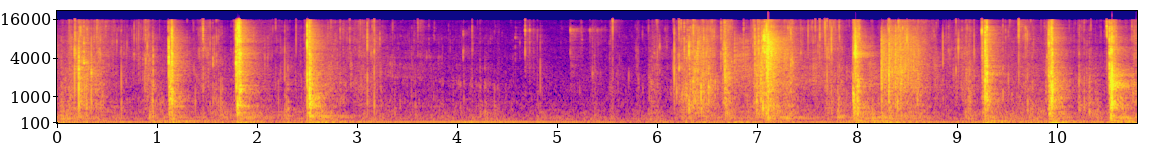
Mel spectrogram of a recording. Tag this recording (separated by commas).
squishing water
